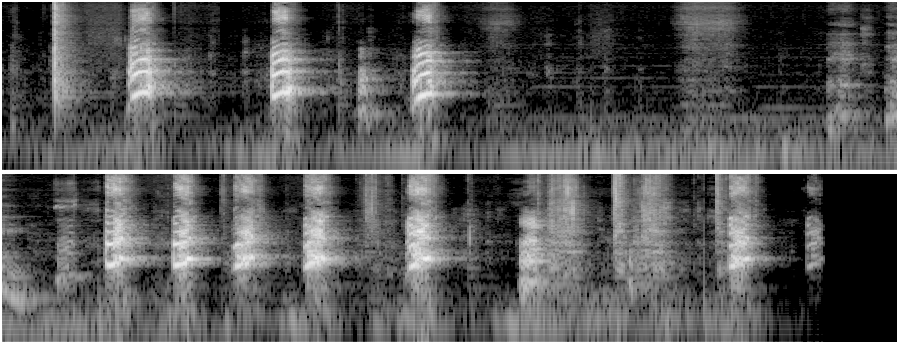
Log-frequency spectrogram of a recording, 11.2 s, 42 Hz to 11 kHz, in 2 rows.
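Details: A 14-week-old Kuvasz puppy barking while playing with a weighing scale at home; three sharp barks, a short pause with softer grumbles, then a quick run of about ten yappy barks roughly twice a second.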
